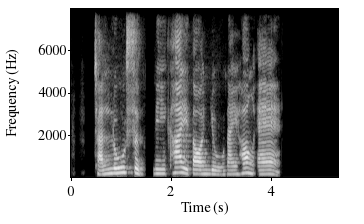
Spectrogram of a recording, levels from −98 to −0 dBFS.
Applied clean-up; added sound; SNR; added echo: none; none; none; none.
